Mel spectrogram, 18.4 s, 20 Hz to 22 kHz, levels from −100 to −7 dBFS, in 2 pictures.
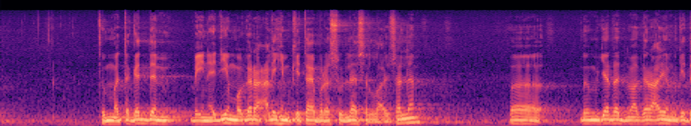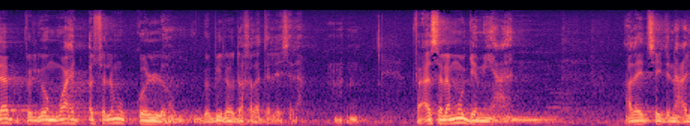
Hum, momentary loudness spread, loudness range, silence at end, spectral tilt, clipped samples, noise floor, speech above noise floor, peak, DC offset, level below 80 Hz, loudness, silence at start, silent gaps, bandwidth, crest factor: none; 17 LU; 5 LU; 0 s; -5 dB/octave; under 0.1%; -47 dBFS; 25 dB; -6 dBFS; under 0.1%; -58 dBFS; -23 LUFS; 0 s; none; 16 kHz; 18 dB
